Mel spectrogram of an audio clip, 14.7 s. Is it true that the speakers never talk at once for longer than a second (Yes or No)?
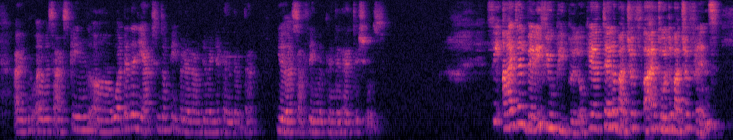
Yes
